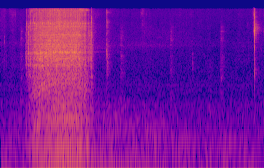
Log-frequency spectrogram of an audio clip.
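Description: A sewing machine stitches a half-inch seam on a dress cuff in one loud, steady burst of about a second and a half, then stops, leaving a quiet room with a few small clicks.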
